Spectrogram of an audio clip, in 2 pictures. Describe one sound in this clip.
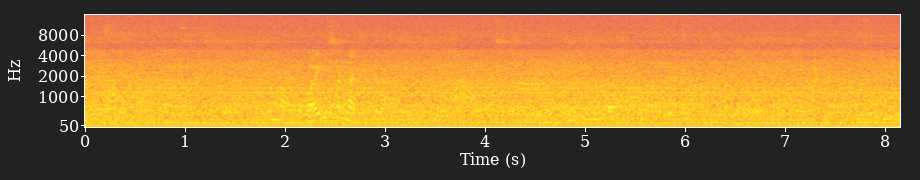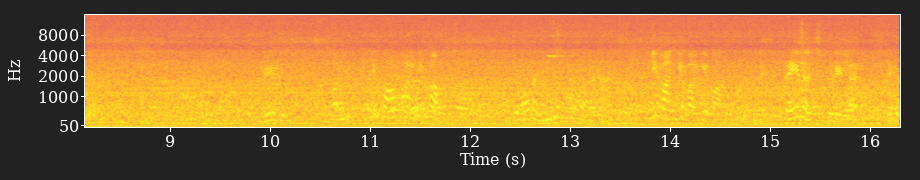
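Men and women talk quietly nearby.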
